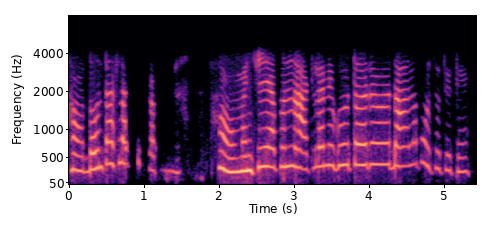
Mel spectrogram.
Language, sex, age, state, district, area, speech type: Marathi, female, 18-30, Maharashtra, Wardha, rural, conversation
